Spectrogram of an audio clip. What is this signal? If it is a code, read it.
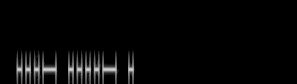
Morse code, heard as a keyed tone, about 28 wpm, 700 Hz. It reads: V4E
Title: All Cut Numbers - 3-Digit 28wpm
